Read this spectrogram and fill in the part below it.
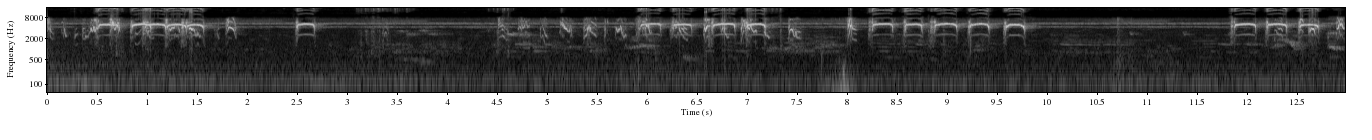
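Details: Ciblek lure call for use in forest: loud trains of rapid, evenly spaced high arched chirps in several runs, separated by quiet gaps, over a steady thin background tone.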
